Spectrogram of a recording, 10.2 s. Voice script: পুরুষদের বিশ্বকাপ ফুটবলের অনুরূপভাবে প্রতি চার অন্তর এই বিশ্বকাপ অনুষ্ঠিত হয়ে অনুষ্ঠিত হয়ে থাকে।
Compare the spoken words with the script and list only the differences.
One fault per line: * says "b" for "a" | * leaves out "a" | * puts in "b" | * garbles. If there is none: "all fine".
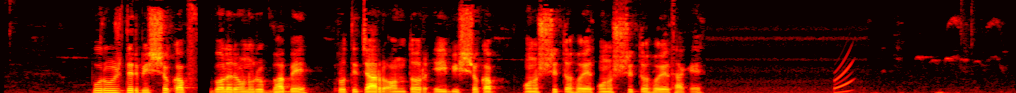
all fine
